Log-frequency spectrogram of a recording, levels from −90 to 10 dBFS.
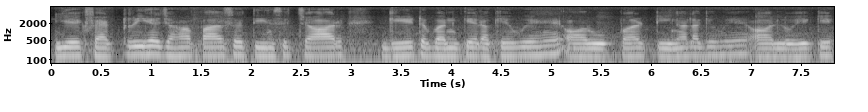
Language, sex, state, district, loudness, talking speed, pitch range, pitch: Hindi, male, Madhya Pradesh, Katni, -17 LUFS, 185 wpm, 130-145 Hz, 140 Hz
